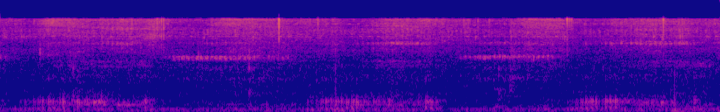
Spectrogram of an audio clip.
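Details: Domestic cat purring while kneading, contented and being petted on a lap: a soft, low, rumbling purr that swells with each breath about every one and a half seconds, close and quiet.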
